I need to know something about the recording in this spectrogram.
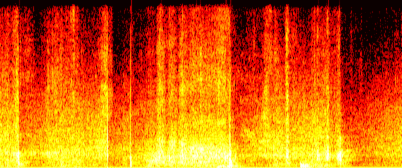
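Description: White cardboard box being handled and its lid opened: several sharp taps and knocks, with a stretch of scraping and rustling in the middle as the cardboard slides open.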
